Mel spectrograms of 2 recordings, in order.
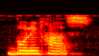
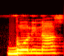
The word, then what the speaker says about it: bolinhas: and here the govern bolinhas bolinas is the other pronunciation for the bread now page number 87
